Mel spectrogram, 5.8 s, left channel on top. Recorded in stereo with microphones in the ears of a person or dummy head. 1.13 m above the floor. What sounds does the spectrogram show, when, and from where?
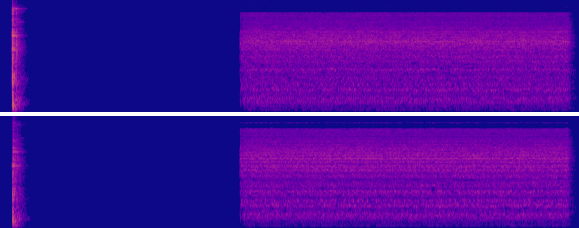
0.1 s breaking glass: 70° left (ahead or behind), 1.1 m
2.4 s a hiss: 15° right (ahead or behind), 1.6 m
